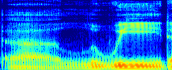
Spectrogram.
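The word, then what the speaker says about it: Lhuyd: Davidson quotes a Welsh naturalist named Lwyd, I think is how you say his name. It's spelled L-H-W-Y-D.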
